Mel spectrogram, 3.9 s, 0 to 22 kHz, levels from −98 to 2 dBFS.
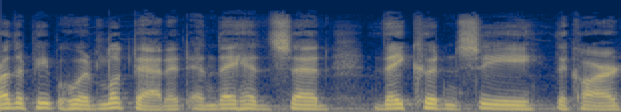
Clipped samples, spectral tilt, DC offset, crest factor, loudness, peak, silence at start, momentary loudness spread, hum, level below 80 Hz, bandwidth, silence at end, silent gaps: under 0.1%; -6 dB/octave; 0.2%; 16 dB; -24 LUFS; -8 dBFS; 0 s; 5 LU; none; -60 dBFS; 13 kHz; 0 s; none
